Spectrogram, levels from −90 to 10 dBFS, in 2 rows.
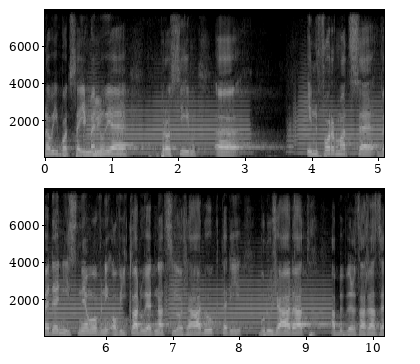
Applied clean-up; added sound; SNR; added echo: none; Trumpet; 11 dB; none.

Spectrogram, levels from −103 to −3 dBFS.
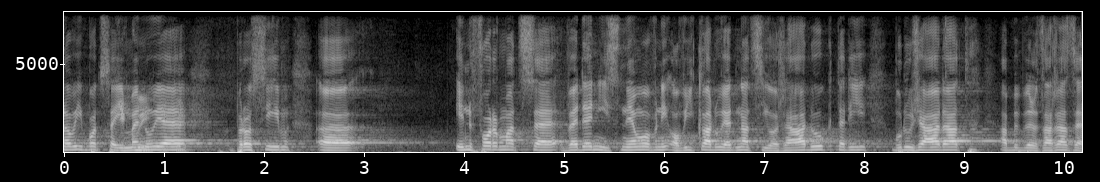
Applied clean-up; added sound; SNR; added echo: none; none; none; none.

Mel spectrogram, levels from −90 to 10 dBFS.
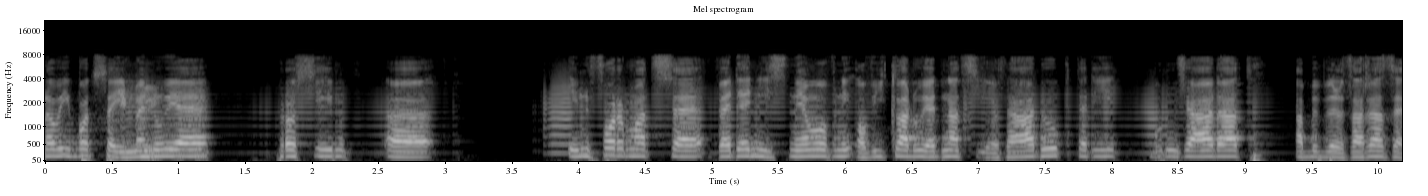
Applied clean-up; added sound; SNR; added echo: neural mask model RNNoise.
